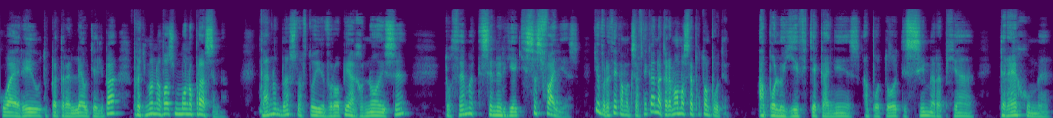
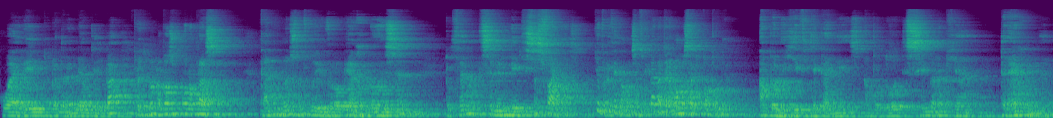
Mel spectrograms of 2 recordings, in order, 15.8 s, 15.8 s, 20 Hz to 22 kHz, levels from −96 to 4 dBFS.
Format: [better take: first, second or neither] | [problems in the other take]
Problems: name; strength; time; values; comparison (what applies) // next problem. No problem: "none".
first | off-mic speech; far // room echo; strong; dies away in 1.7 s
